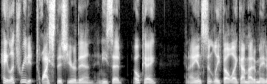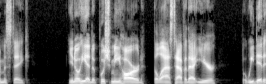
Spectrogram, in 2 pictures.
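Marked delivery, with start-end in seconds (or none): 0.0-1.9 acted-out, smart-alecky, snarky tone. Retelling his reply when a friend called him, recreating a snarky little tone. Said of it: "in a snarky little tone".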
